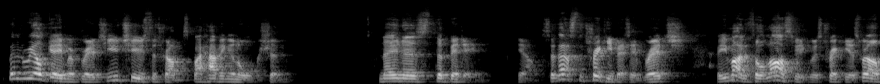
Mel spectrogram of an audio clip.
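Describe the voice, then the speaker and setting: Man, bridge teacher, loud voice, forceful bright tone, encouraging, echoey room. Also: mid-range voice. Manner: chatty, encouraging, explains step by step. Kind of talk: live online lesson.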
